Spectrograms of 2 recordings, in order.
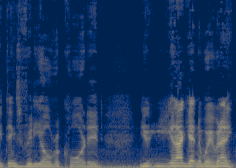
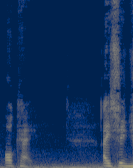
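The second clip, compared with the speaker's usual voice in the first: normal talking voice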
